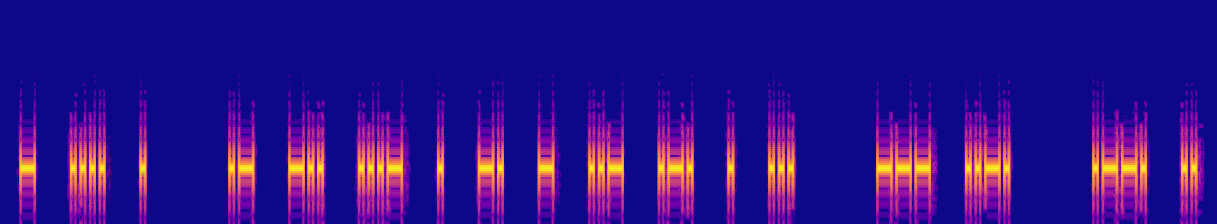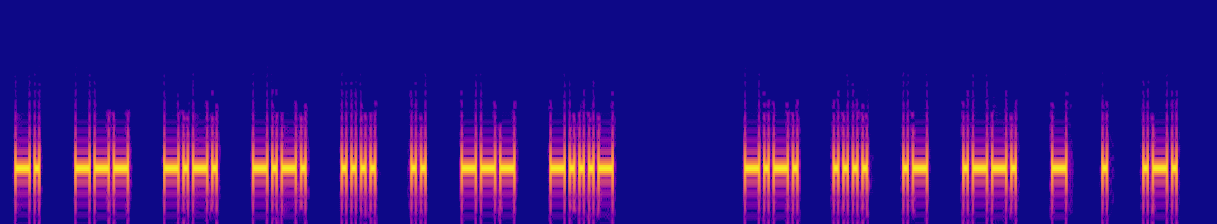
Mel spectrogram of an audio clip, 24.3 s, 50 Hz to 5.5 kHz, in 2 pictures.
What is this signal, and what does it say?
Morse code, heard as a keyed tone, about 25 wpm, spaced as for 16 wpm, 700 Hz. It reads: THE ADVENTURES OF PINOCCHIO<BT> CHAPTER
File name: Pinocchio / Pinocchio ch1 10 25 ik1hge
